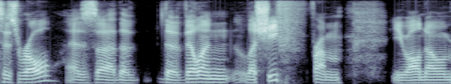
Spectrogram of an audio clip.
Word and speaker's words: Le Chiffre: Le Chef? Le Chiffre.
